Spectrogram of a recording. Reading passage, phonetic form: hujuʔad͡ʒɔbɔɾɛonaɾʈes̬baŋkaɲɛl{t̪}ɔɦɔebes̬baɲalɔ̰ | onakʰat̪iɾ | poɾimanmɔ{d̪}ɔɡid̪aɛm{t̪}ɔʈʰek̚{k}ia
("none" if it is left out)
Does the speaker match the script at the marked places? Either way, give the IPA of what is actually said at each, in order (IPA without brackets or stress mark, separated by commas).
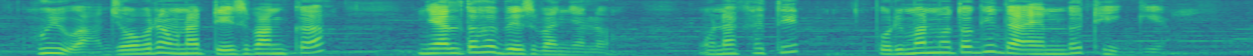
t̪, t̪, d̪, ɡ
